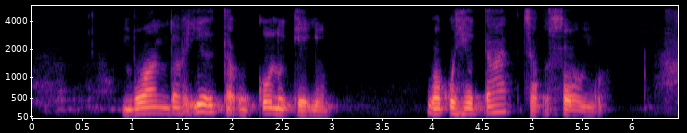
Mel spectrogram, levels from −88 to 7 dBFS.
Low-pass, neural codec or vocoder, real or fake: 5.4 kHz; codec, 24 kHz, 1 kbps, SNAC; fake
